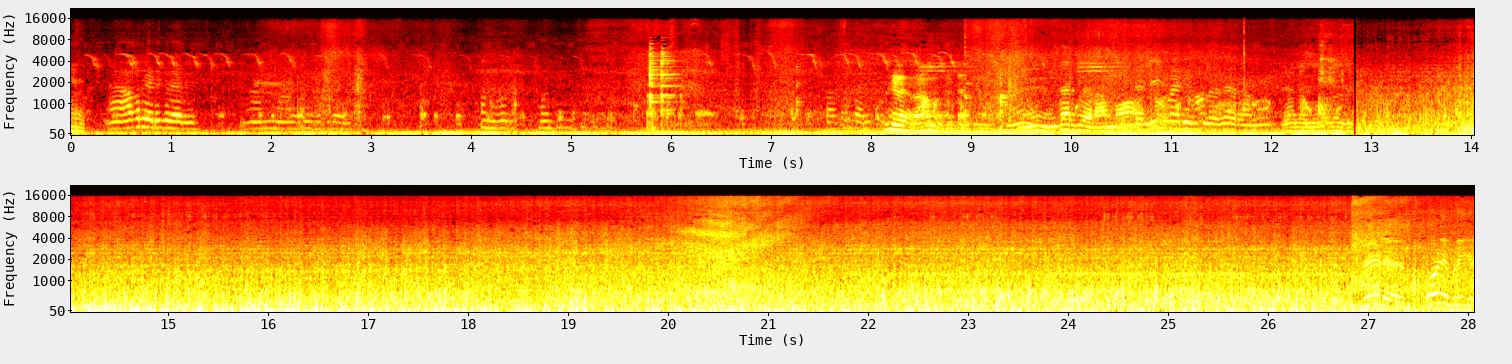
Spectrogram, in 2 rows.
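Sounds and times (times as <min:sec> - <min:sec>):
motorcycle engine and road noise: 0:00.2 - 0:28.0
higher rushing sound: 0:12.9 - 0:28.0
wind rumble on microphone: 0:12.9 - 0:28.0.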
